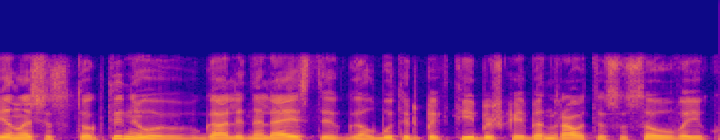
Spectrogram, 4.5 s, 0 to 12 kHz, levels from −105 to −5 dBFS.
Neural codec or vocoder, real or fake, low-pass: none; real; 7.2 kHz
